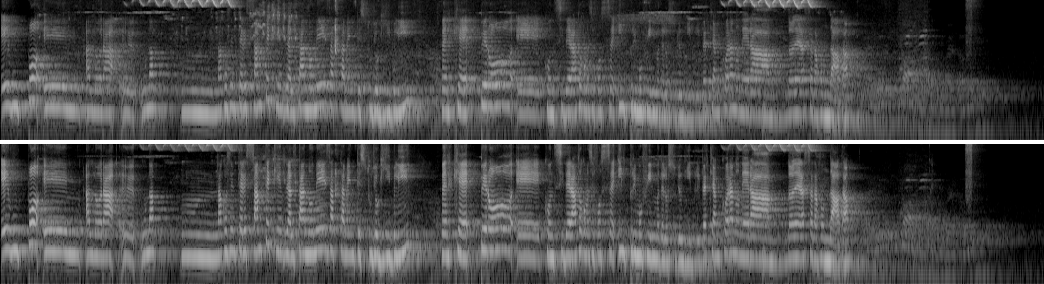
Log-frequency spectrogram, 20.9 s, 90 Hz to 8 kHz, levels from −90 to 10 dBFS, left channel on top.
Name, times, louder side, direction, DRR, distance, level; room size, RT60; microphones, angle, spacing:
voice 1, 0.0-3.1 3.6-8.2 8.8-17.0 19.3-19.4, right 4 dB, 45° right, 10 dB, 0.6 m, -30 dB
sound 1, 0.8-0.9 2.3-6.3 6.7-6.9 8.3-8.4 12.8-14.1 14.4-16.4 18.1-18.5, left 11 dB, 40° left, 0.5 m, -27 dB
voice 2, 8.5-8.9 17.1-19.5, left 2 dB, 80° left, 0 dB, 3.8 m, -51 dB
14.0 x 7.7 x 8.2 m, 2.6 s
head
